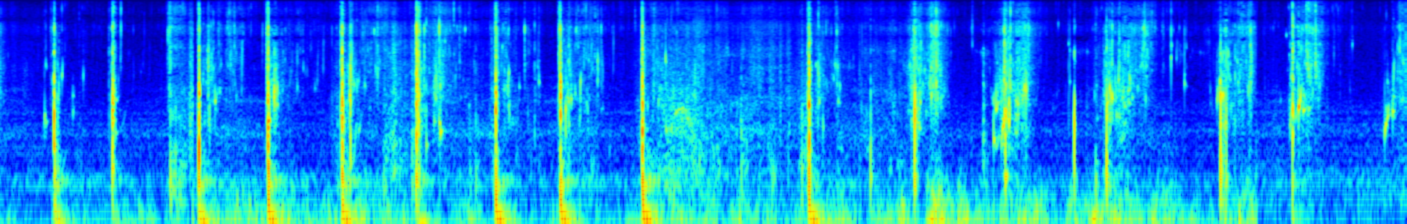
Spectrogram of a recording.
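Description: Small axe chopping a fishing hole through ice, each blow landing in slush and water with a wet, splashing chop. About a dozen blows: steady, roughly one every two-thirds of a second at first, then lighter and less regular from about eight seconds in.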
